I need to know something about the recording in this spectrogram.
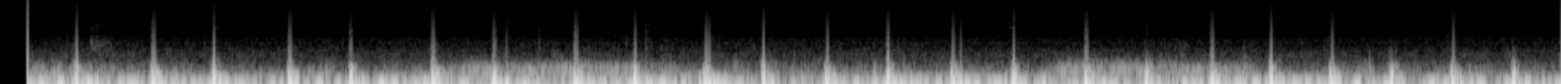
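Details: ASMR heartbeat recording made for relaxation: steady, evenly spaced, muffled heartbeat thumps, deep and bass-heavy, with a low hum underneath; heartbeat.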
